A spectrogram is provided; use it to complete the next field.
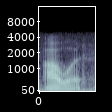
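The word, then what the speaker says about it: hour: ही एन आवर एन आवर एन आवर अब आवर में H silent होता है और आवाज सिर्फ आवर की आती है तो हम बोलते हैं एन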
